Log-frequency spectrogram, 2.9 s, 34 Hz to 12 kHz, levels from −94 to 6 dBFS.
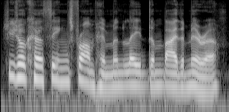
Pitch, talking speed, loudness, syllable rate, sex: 145 Hz, 250 wpm, -16 LUFS, 4.8 syllables/s, male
